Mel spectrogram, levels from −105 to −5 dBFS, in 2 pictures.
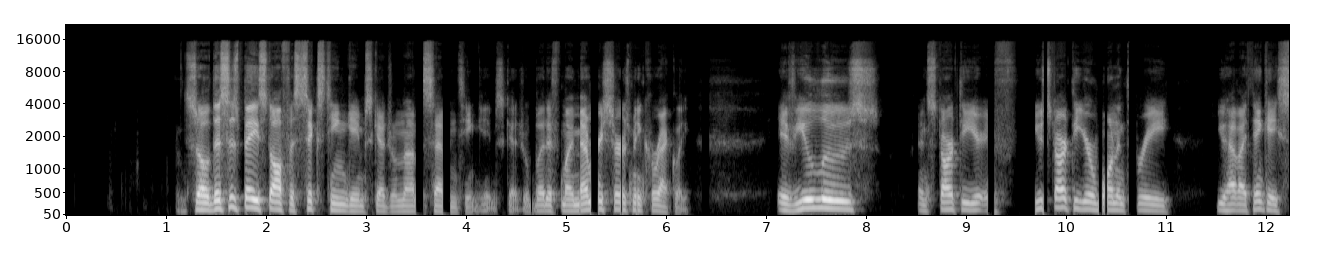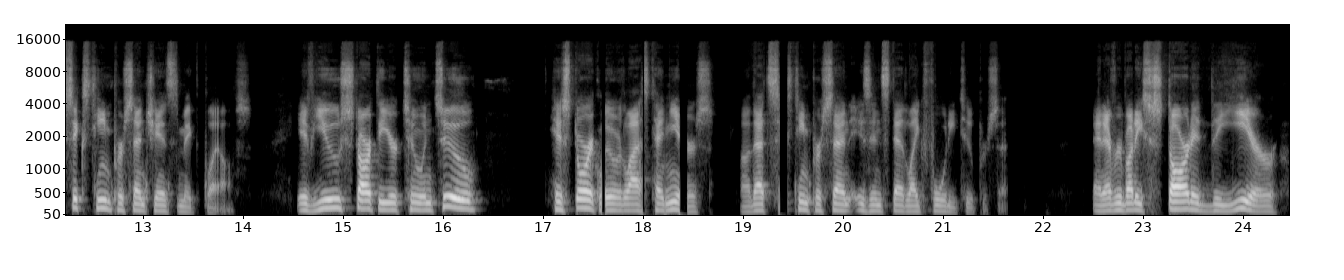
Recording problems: choppy; very; from 3.5 to 5.5 s, from 9 to 10 s and from 18 to 19 s; 9% of the speech affected

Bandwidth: 15 kHz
